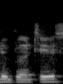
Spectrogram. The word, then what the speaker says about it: Ubuntu: Yeah, and I pronounce it Ubuntu, so the people you talk to, you might hear something different.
